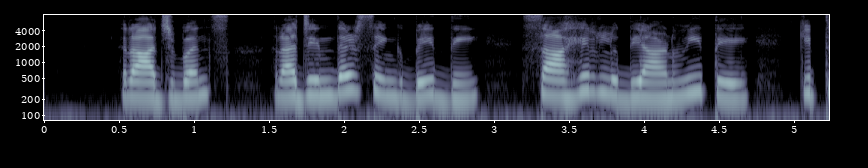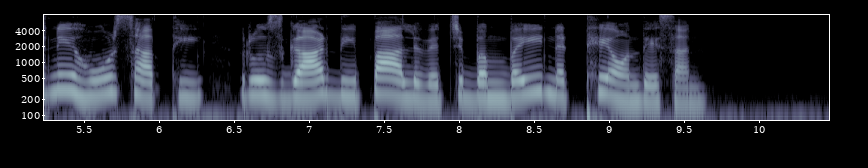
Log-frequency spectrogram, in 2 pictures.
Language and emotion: Punjabi, neutral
